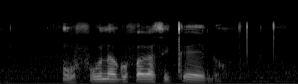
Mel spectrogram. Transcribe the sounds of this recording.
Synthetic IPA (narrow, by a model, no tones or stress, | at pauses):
ufunak̬ufak̬asiǀɛːlɔ̰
